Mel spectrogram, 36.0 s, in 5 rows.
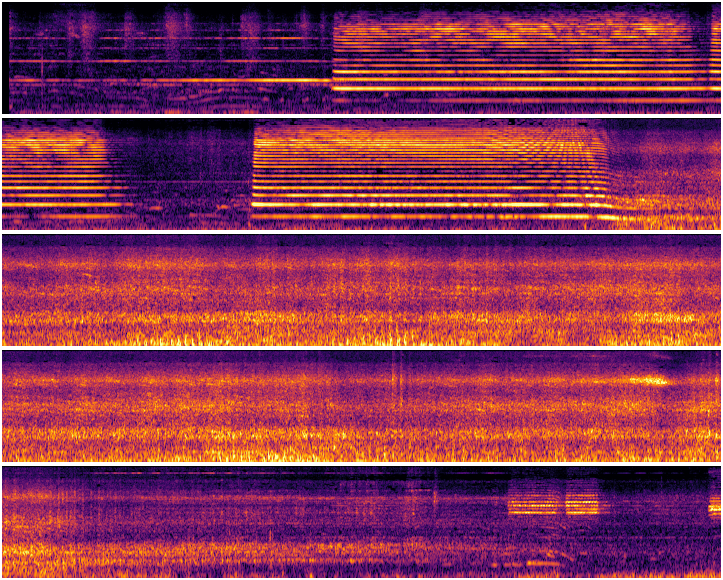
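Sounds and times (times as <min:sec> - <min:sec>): locomotive horn blasts: 0:02.4 - 0:08.6, 0:09.7 - 0:13.8, 0:33.8 - 0:35.0
train wheels clattering on rails: 0:13.4 - 0:34.4.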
